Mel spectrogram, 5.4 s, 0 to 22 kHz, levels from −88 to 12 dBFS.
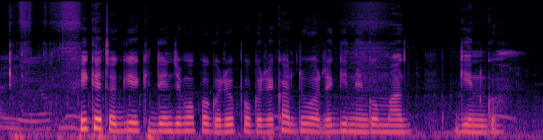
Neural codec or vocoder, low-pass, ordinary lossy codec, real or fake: none; none; none; real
